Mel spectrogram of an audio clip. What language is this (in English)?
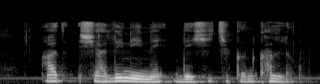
Marathi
